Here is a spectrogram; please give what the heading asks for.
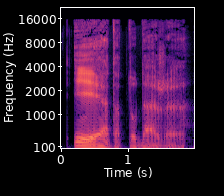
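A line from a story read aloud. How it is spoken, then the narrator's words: Sigh. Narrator (Russian): вздохнул я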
